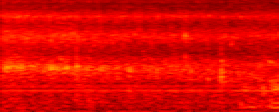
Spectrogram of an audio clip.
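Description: Catfish fillets frying in hot oil in a Fry Daddy deep fryer: a steady sizzle, with a faint click near the end.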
